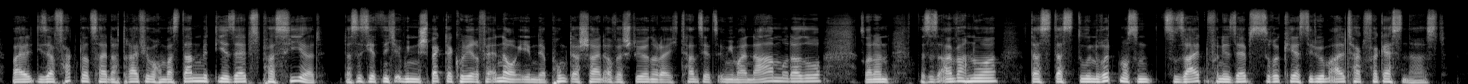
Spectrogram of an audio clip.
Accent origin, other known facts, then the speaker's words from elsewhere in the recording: Northern Germany, Germany; natürlich muss ich als Norddeutscher, und das mache ich auch aus vollem Herzen, mich immer dann eher fürs Meer als für die Berge entscheiden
